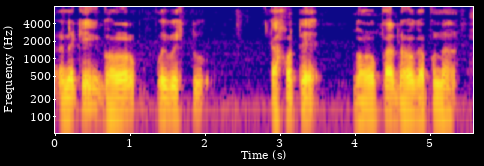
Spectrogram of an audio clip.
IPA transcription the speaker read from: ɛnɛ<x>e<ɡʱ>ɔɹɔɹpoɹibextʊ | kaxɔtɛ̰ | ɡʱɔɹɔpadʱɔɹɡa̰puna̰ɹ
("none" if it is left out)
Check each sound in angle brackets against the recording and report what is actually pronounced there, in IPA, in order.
k, ɡʱ

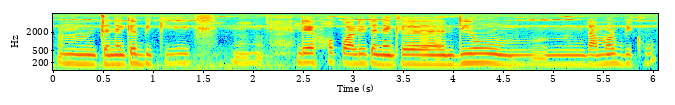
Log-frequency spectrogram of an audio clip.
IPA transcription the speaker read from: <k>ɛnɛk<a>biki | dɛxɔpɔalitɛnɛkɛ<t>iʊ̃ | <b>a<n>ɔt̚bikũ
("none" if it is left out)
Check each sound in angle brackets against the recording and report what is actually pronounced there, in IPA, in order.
t, ɛ, d, d, m

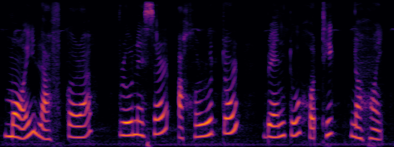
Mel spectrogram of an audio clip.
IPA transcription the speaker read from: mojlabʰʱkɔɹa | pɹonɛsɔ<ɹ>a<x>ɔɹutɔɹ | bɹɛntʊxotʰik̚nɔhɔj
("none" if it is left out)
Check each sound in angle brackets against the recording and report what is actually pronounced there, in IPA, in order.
ɹ, x

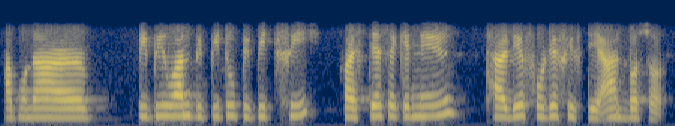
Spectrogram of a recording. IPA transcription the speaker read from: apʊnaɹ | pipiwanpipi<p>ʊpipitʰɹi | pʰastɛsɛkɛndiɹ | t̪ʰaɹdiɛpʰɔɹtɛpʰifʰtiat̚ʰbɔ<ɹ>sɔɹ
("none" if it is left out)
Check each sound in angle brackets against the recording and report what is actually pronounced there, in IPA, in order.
t, none

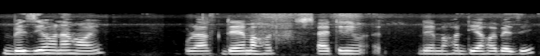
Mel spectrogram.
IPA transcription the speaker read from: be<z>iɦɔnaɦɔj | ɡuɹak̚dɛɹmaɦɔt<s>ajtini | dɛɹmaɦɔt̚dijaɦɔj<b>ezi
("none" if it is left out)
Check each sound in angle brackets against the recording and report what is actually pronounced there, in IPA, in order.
z, s, b

